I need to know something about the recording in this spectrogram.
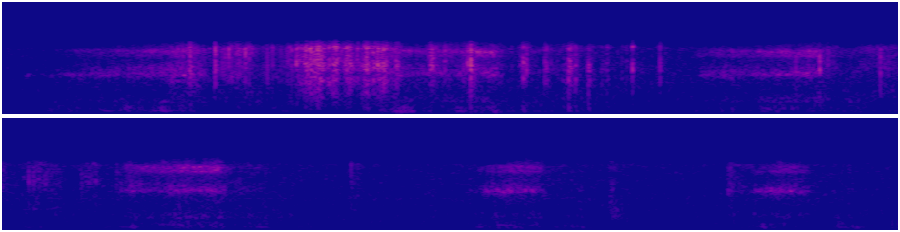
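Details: Joby, a sleeping pointer pup, snores in rough, breathy bursts that come quickly and unevenly, louder at first and then fading into softer snuffling puffs.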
